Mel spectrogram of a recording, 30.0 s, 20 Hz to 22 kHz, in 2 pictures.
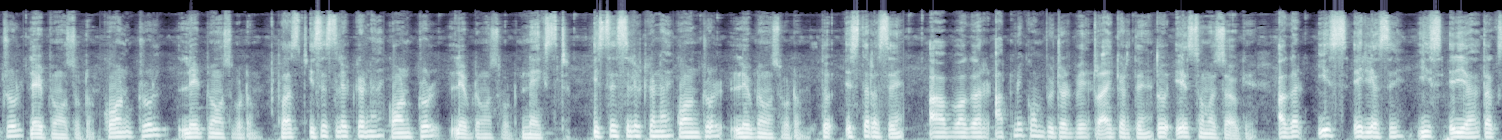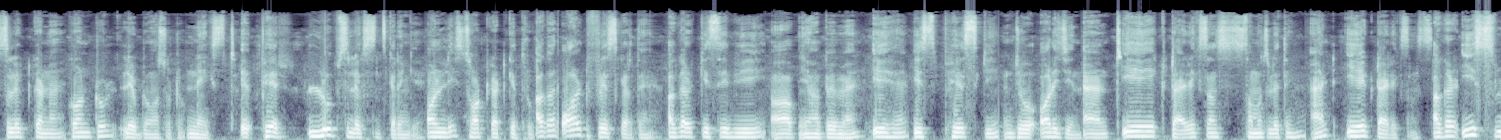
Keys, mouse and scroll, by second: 0.1 click, 2.7-5.0 drag, 5.7-8.0 drag, 8.0 right click, 8.0 middle click, 9.0 click, 9.8-11.0 middle drag, 11.2-12.6 drag, 12.6 middle click, 12.9-15.1 drag, 16.0 click, 17.0-20.0 middle drag, 20.2-21.7 middle drag.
